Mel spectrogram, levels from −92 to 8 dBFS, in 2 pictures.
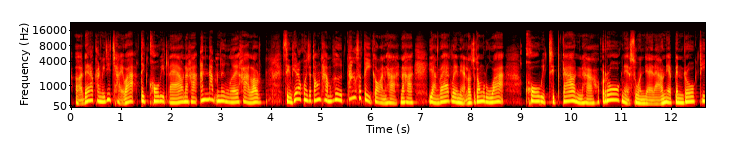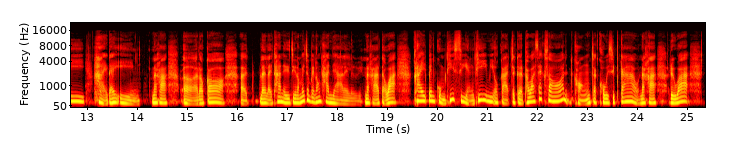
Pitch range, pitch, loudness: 155-210 Hz, 180 Hz, -23 LUFS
